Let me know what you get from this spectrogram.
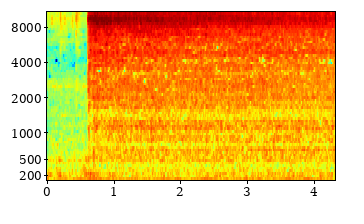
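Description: Ginger-garlic paste dropped into hot oil in a karahi: a sudden loud sizzle starts about half a second in and holds steady.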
